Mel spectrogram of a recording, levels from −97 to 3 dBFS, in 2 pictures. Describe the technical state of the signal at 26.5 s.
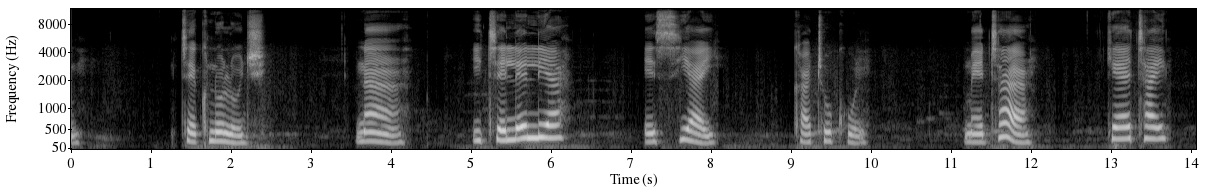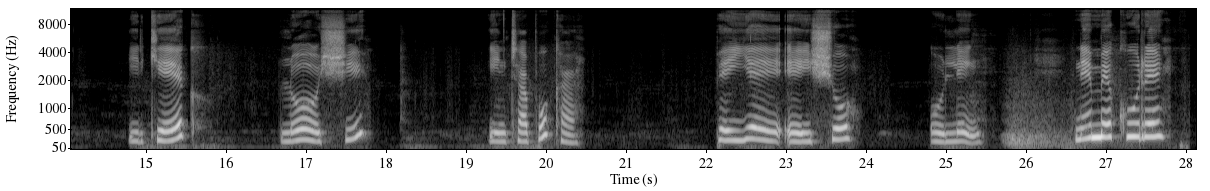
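At 26.5 s the speech signal is intact, with no audible technical fault at that moment.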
